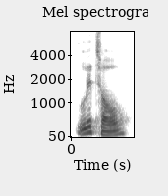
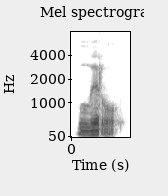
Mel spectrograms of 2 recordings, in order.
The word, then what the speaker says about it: little: but phonetically it is when you see tle e or ttle phonetically the t is between vowels and for this reason the T changes to a fast D in American pronunciation that's why we do not say little we say little and we do not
